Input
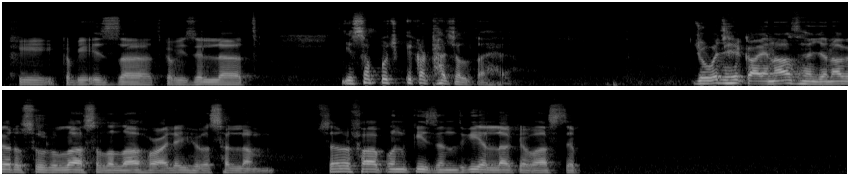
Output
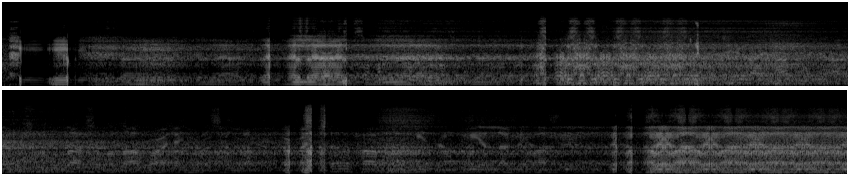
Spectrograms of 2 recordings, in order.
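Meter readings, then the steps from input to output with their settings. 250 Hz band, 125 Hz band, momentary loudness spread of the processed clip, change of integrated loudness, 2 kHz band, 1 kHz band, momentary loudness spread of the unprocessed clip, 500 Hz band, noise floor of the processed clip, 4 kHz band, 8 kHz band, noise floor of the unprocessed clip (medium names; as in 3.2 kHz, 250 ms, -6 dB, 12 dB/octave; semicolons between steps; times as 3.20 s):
-13.5 dB, -15.0 dB, 12 LU, -7.5 dB, +3.0 dB, -3.5 dB, 11 LU, -12.5 dB, -53 dBFS, -6.0 dB, -8.0 dB, -68 dBFS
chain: backward echo that repeats 232 ms, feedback 83%, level -9 dB; bass shelf 260 Hz -8.5 dB; inverted gate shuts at -30 dBFS, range -34 dB; in parallel at -3 dB: compressor with a negative ratio -57 dBFS; on the sum: band-stop 1.2 kHz, Q 7.8; on a send: echo that smears into a reverb 932 ms, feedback 48%, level -4 dB; on the sum: overload inside the chain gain 33 dB; high-order bell 1.6 kHz +12 dB; trim +3.5 dB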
